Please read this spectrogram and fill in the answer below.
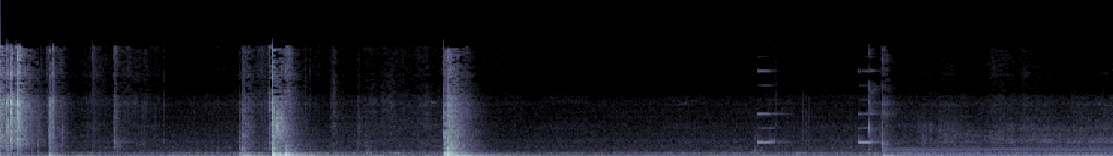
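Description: Hamilton Beach microwave oven being loaded and started: a few sharp knocks and clatters, then two keypad beeps about six and seven seconds in, after which the oven starts running with a steady hum.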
